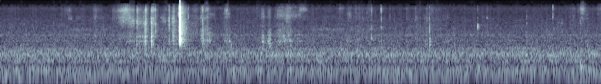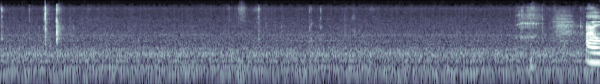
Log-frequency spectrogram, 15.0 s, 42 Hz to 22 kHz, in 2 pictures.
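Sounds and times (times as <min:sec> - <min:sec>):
paper rustling: 0:01.4 - 0:04.7.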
